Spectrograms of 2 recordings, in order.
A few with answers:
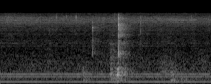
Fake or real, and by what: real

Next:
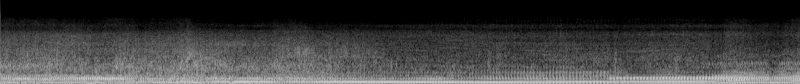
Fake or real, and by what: real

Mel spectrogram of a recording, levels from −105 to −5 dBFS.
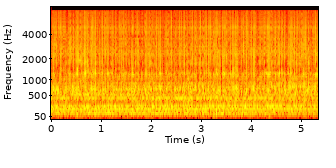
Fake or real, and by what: fake, vocoder, BigVGAN v2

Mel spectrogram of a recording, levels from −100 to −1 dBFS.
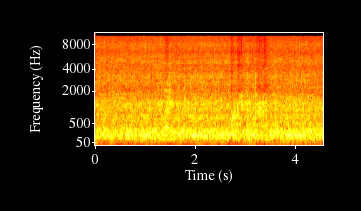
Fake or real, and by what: real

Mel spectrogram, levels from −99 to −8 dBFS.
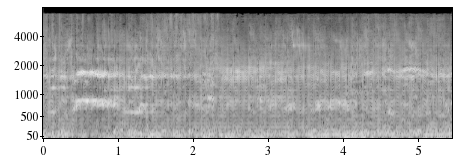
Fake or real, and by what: fake, vocoder, BigVGAN v2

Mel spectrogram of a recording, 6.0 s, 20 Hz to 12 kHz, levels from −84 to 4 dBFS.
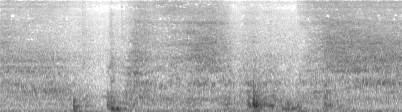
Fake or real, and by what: real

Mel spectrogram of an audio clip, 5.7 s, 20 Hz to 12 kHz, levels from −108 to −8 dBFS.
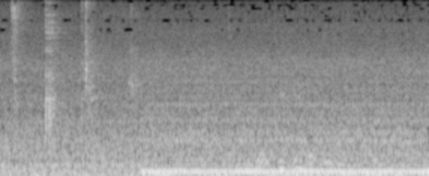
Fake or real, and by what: real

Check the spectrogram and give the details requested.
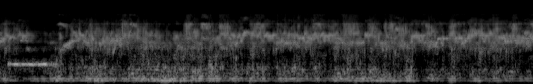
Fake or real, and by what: fake, vocoder, BigVGAN v2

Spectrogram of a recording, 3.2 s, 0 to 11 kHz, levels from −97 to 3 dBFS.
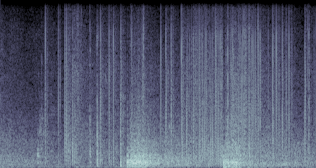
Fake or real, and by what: real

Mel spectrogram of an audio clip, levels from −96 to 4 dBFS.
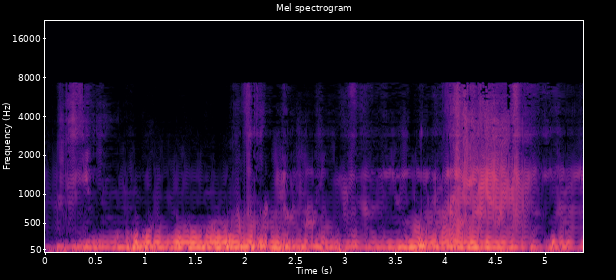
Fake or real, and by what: fake, vocoder, BigVGAN v2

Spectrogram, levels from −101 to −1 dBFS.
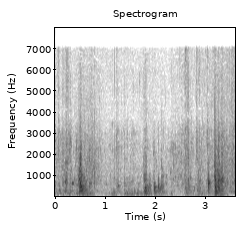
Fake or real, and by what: real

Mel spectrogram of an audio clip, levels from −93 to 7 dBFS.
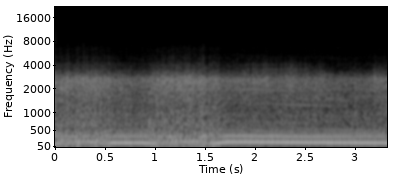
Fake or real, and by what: real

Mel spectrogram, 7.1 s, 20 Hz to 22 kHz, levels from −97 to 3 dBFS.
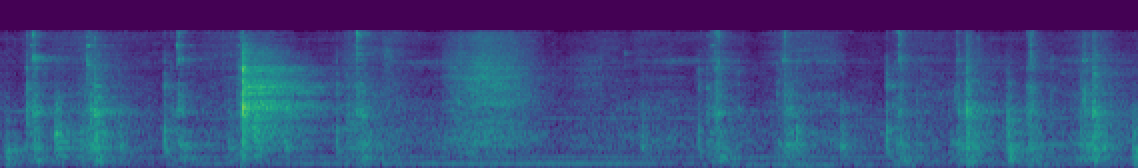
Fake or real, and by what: fake, vocoder, BigVGAN v2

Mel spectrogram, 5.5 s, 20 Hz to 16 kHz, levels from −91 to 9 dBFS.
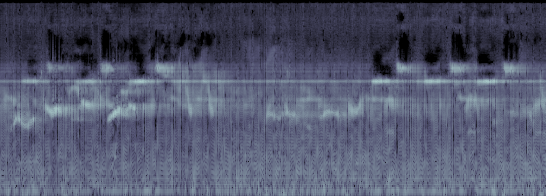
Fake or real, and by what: fake, vocoder, BigVGAN v2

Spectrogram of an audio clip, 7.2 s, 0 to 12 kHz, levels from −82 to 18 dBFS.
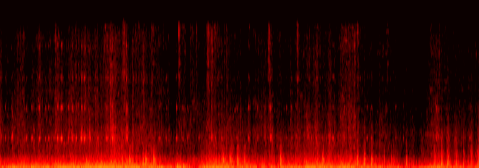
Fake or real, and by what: real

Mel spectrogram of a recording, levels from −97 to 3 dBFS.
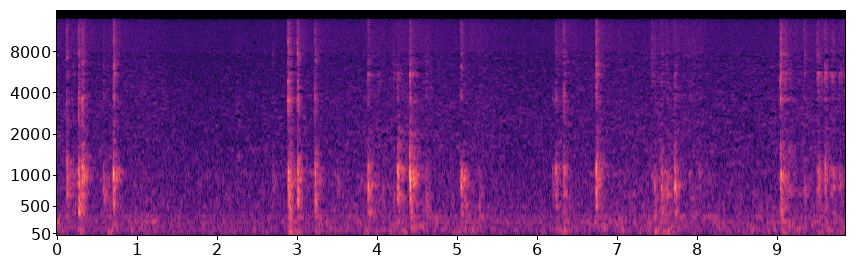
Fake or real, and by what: real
